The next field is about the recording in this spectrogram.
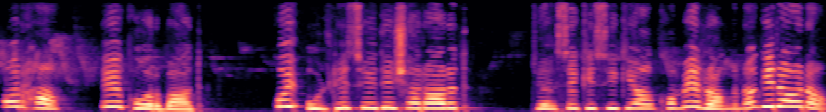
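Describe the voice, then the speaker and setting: A woman's voice: very high voice, expressive, a little slow, darkish tone, pitched above the performer's own voice. A woman voicing a kindly male parrot schoolteacher in a cartoon, speaking up instructively to a class. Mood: kindly, advising. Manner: instructive, projected.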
